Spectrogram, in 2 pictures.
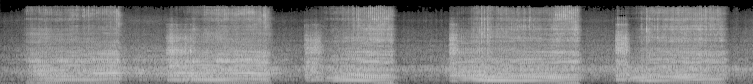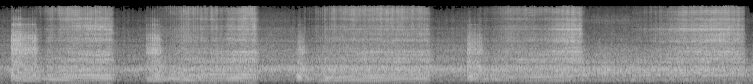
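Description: Roughing gouge cutting a square maple blank spinning on a wood lathe, rounding it into a cylinder. The cuts come as about ten passes of two to three seconds each, with short breaks between them.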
